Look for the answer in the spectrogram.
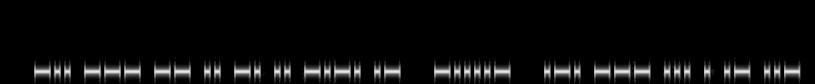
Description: Morse code, heard as a keyed tone, about 24 wpm, 600 Hz. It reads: DOMINICA - ROSEAU
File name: CW / Practice / NationalCapitals24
